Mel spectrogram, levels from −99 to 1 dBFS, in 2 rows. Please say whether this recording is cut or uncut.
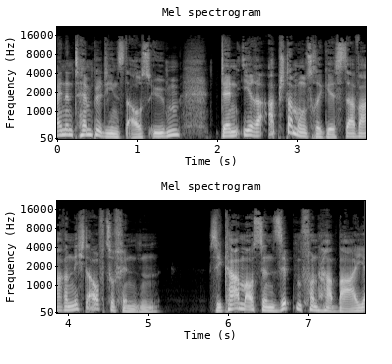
uncut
